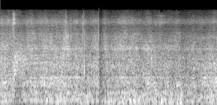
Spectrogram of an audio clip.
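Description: Steady rushing noise with a low hum from a steam tank locomotive simmering while it stands, with a sharp click about two seconds in.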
